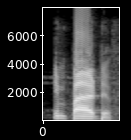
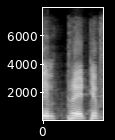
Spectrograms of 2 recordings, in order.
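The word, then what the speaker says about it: imperative: First इंपैरेटिव, जिसे आप लोग इंपरेटिव कहते हैं, एक्चुअल प्रोनाउंसिएशन उसका इंपैरेटिव होता है।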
